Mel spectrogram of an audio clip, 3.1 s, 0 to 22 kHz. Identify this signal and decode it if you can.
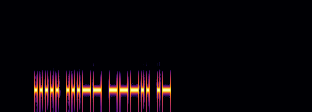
Morse code, heard as a keyed tone, about 44 wpm, 700 Hz. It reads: 538A
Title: Common Cut Numbers - 4-Digit 45wpm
